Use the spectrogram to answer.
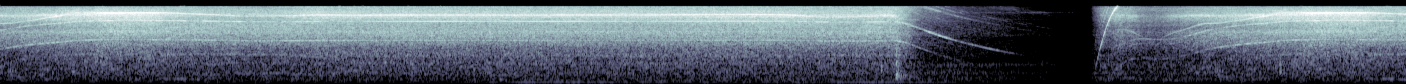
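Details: High-pitched whining drill runs steadily, winds down to silence, then spins back up, from an ASMR sleep-sound recording; dental drill switched off and on.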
